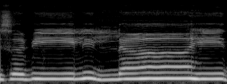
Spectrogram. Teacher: دیکھیں اللہ کا لام زیر سے تو باریک پڑھیں گے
